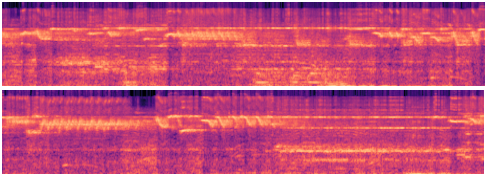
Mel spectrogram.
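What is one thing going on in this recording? A large outdoor crowd of children and adults chatters and calls out.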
